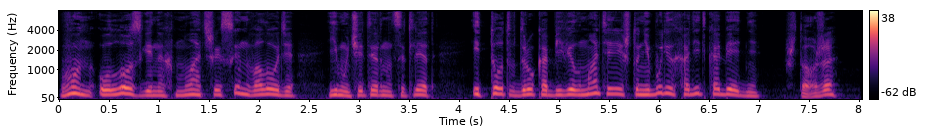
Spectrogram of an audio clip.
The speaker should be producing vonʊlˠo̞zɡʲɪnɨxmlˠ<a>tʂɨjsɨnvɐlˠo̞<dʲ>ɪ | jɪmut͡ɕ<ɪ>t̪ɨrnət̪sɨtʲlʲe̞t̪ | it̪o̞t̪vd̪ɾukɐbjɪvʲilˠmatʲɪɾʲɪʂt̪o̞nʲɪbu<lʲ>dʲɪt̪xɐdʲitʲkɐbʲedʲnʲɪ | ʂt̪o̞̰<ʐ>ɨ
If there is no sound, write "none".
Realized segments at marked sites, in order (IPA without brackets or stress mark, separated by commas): a, dʲ, ɪ, none, ʐ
